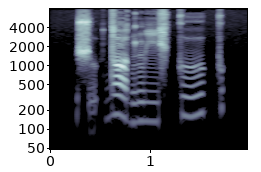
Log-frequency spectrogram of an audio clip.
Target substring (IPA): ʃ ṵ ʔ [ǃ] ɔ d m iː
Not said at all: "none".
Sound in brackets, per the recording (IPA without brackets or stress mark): d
